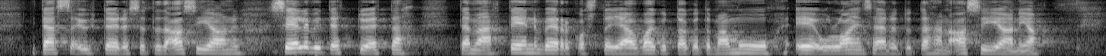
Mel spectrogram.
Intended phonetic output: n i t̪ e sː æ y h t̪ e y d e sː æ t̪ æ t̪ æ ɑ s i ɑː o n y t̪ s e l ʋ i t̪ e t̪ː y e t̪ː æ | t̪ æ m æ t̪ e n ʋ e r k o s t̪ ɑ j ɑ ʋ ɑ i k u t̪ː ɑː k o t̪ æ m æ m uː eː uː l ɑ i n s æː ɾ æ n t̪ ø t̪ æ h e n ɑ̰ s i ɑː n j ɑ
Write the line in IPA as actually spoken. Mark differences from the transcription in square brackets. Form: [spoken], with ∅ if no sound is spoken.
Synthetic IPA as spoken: n i t̪ [æ] sː æ y h t̪ e y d e sː æ t̪ æ t̪ æ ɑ s i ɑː o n y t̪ s e l ʋ i t̪ e t̪ː y e t̪ː æ | t̪ æ m æ t̪ e n ʋ e r k o s t̪ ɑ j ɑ ʋ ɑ i k u t̪ː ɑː k o t̪ æ m æ m uː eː uː l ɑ i n s æː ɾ æ n t̪ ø t̪ æ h [æ] n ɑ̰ s i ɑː n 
